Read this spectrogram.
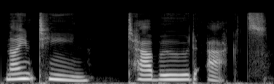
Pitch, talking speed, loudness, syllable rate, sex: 215 Hz, 65 wpm, -16 LUFS, 2.8 syllables/s, female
